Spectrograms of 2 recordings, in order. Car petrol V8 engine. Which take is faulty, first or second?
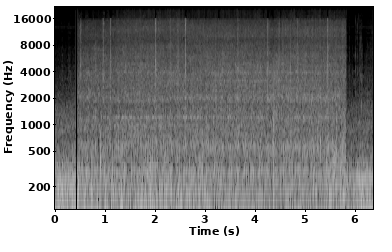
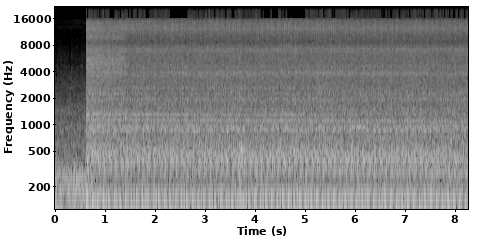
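first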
